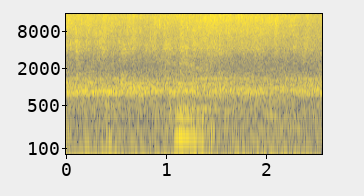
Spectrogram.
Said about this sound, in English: Oh my gosh, I didn't even turn it all the way on. I was just washing it with cold water after waiting for this.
